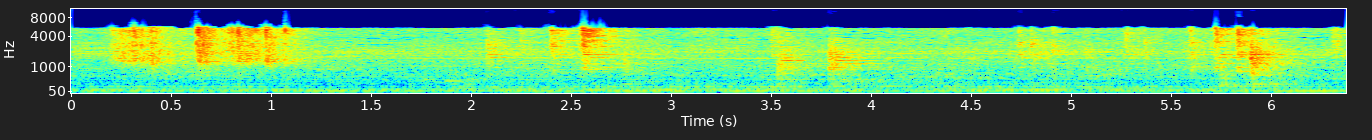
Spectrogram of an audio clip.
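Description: Small steel bolts clinking in a tray as they are picked out by hand, then a steel angle section tapping against the steel frame of a handloom as it is fitted: a few short clusters of clinks and taps, the busiest about a second in and another near the end.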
